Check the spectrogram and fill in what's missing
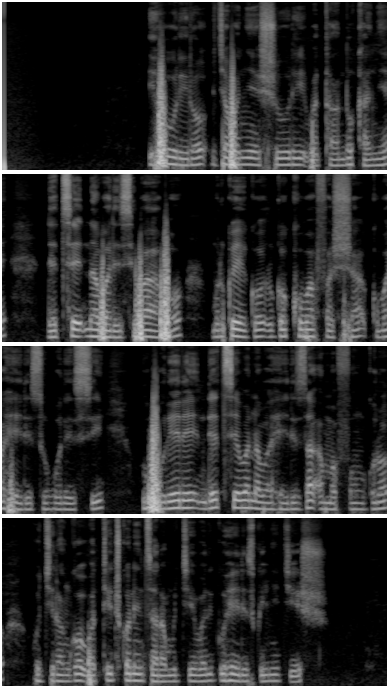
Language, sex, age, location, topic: Kinyarwanda, male, 18-24, Kigali, education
